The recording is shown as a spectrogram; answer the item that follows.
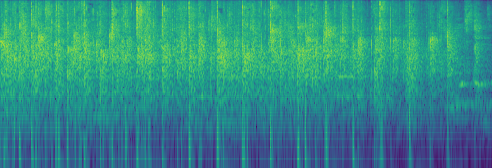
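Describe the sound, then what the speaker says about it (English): Audience applause closing a plenary session on retrofitting in Liverpool: dense, steady clapping from a large crowd fills the whole stretch, loud and close, fading slightly near the end. "extra round of applause for our catering team today."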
